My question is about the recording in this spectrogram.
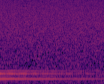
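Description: Background piano music: a held chord slowly fading away.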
